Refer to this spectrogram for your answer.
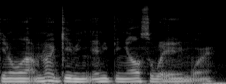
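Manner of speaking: usual speaking voice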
